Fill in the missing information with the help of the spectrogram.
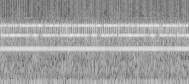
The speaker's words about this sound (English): What's wrong? Why the alarm bell?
